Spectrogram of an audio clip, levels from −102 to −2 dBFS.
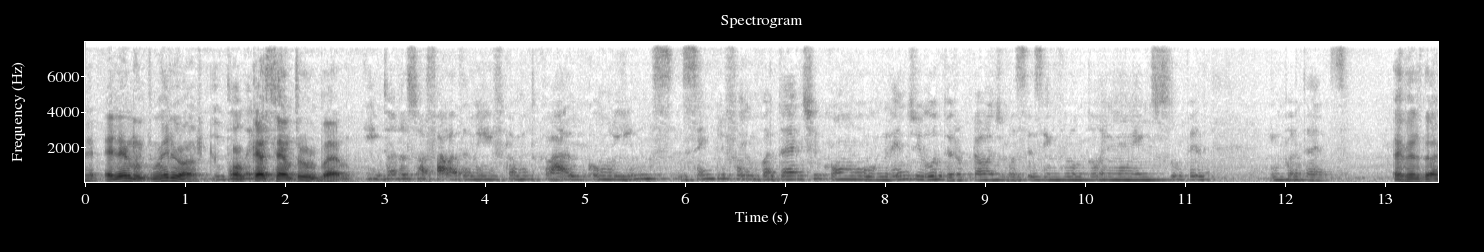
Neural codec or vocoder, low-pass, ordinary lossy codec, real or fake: codec, 16 kHz, 4 kbps, FunCodec, trained on LibriTTS, 50 frames a second; none; none; fake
